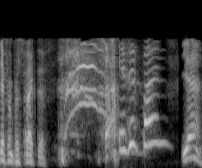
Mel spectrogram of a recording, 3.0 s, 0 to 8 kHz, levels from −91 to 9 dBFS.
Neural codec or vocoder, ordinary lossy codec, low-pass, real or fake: none; AAC, 16 kbps; 7.2 kHz; real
